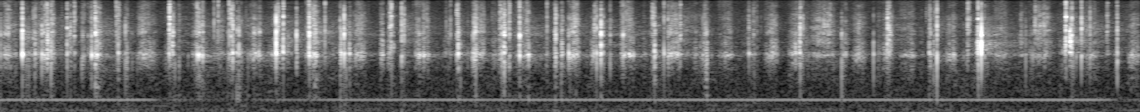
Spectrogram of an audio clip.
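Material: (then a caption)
Soap. Long nails scrape quickly across a solid light-blue bar of soap held in both hands, curling off shavings. The sound is a rapid run of dry, bright scratches and crisp clicks over a faint steady low hum.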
